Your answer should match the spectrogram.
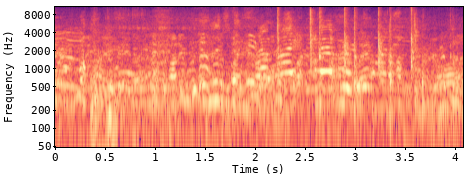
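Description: Indistinct chatter of several spectators talking over one another, with a quick run of sharp clicks in the middle of it.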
